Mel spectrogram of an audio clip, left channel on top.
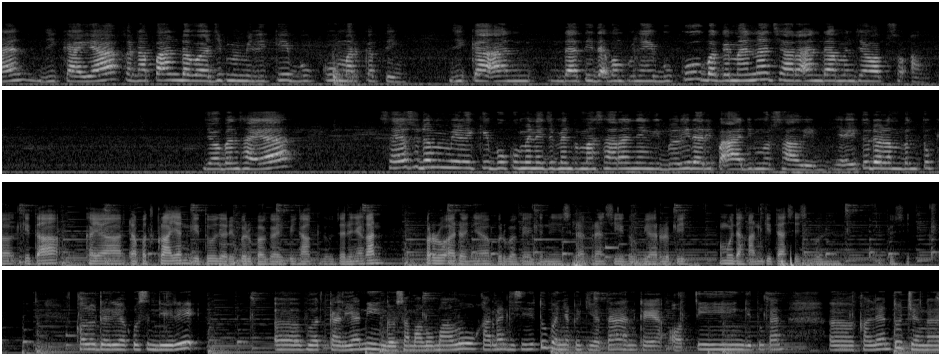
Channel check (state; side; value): different; both; correlation 0.00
